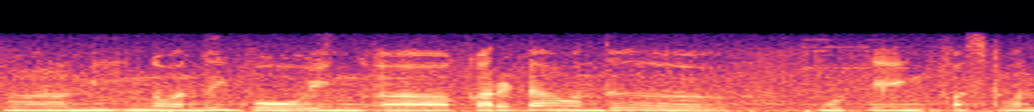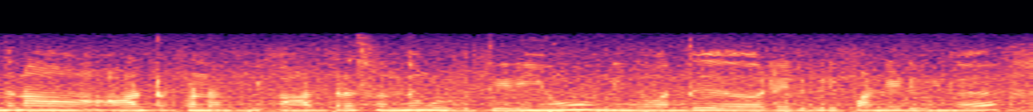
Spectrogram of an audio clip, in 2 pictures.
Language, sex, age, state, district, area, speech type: Tamil, female, 18-30, Tamil Nadu, Tiruvannamalai, urban, spontaneous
